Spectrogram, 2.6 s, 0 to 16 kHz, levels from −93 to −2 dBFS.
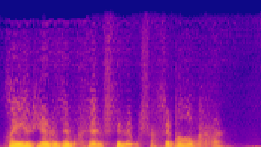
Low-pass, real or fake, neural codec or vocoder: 14.4 kHz; fake; codec, 44.1 kHz, 0.9 kbps, DAC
